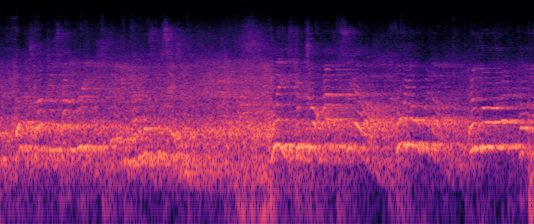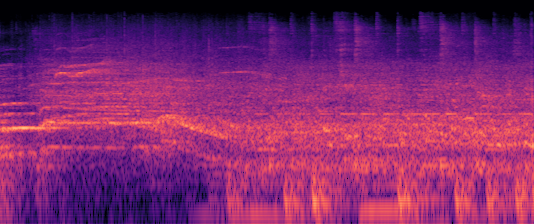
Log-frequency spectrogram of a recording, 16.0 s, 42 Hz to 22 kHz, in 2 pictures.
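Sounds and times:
crowd cheering: 8.2 - 16.0
music over speakers: 11.3 - 16.0.

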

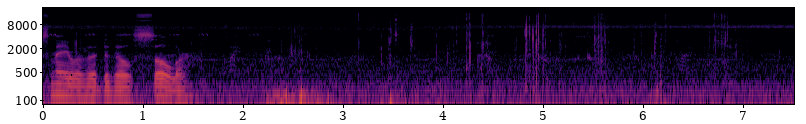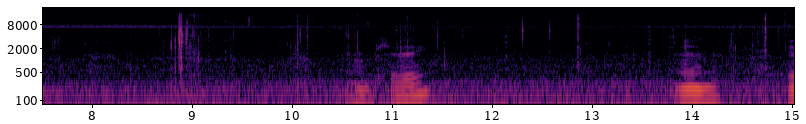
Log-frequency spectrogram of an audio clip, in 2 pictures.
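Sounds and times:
high insect drone: 0.0 - 15.0
footsteps on shingle roof: 1.8 - 15.0.

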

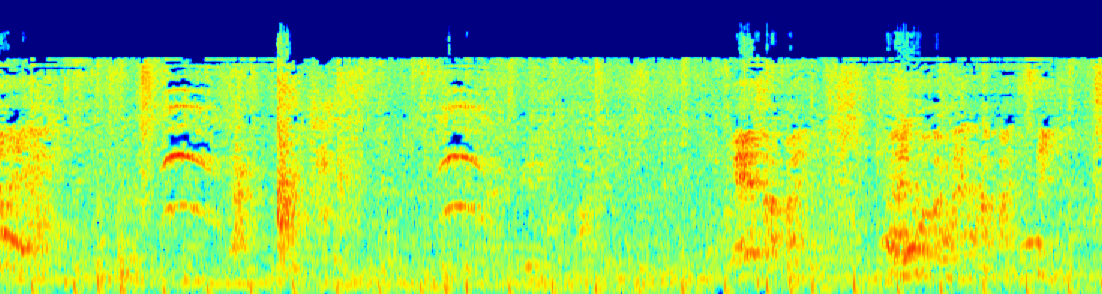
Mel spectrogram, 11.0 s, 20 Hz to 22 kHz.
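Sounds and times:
background music with steady beat: 0.0 - 11.0
dog barking: 2.3 - 2.6.

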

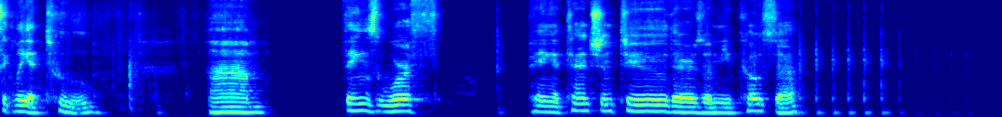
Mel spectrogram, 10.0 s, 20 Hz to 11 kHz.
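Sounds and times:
stylus tapping on screen: 7.9 - 9.8.

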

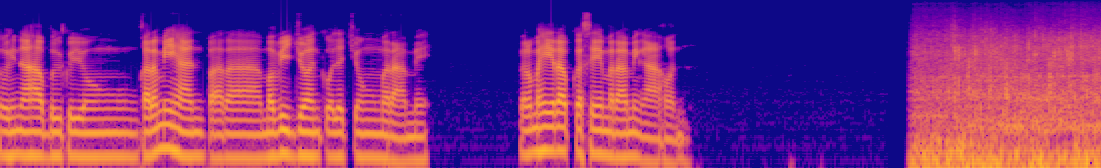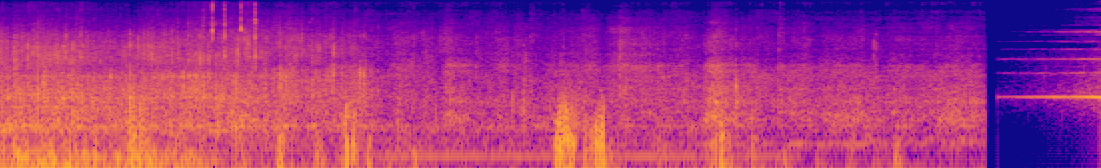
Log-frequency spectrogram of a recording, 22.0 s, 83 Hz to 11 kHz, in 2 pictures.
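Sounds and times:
wind rushing over microphone: 9.1 - 15.4, 16.5 - 20.8
tyre and road noise: 9.1 - 20.9
music: 21.0 - 22.0.

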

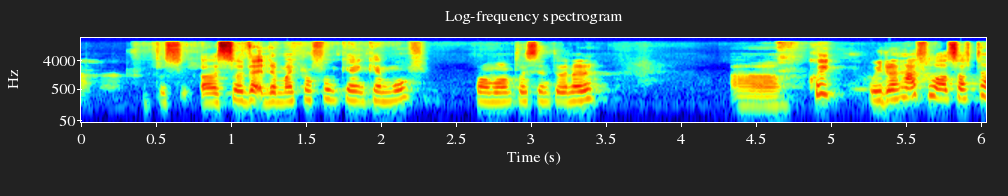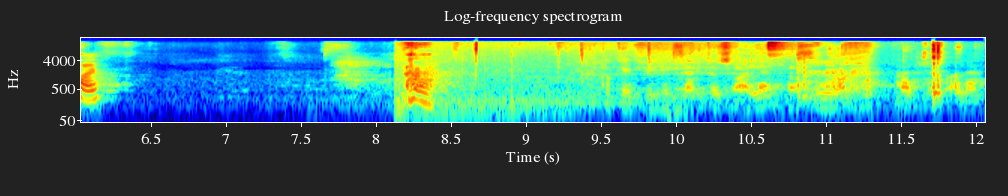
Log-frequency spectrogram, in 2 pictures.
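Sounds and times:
murmur of room with people: 0.0 - 12.0.

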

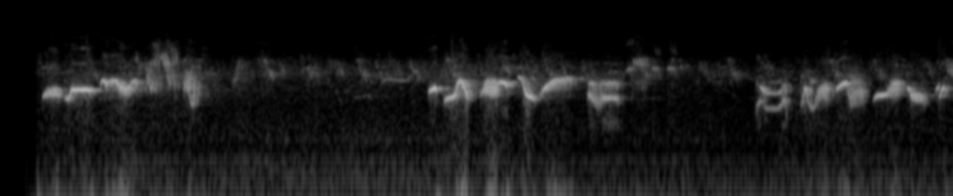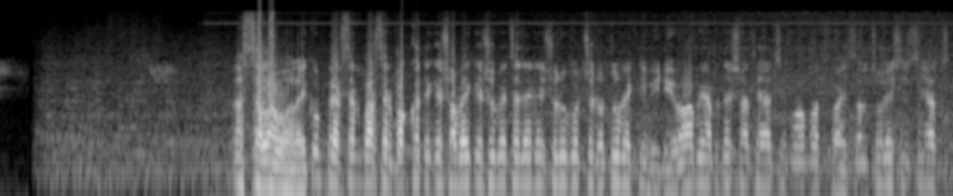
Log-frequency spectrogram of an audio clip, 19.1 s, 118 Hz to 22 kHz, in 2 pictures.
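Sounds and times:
songbird warbling: 0.4 - 9.8.

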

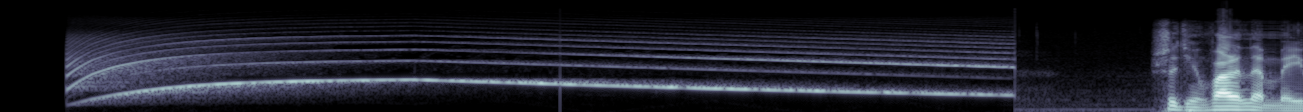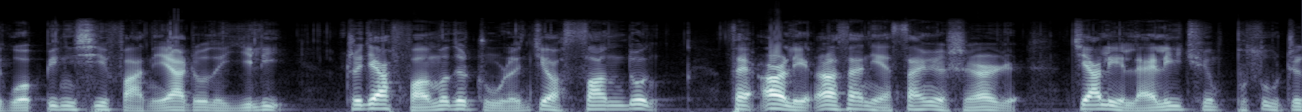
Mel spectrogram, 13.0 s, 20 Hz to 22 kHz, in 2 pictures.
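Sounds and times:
siren wail: 0.3 - 5.1.

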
